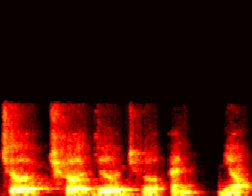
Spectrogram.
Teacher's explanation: Cha varga are palatals. They are the talavya varnas because they are pronounced with the help of the talu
